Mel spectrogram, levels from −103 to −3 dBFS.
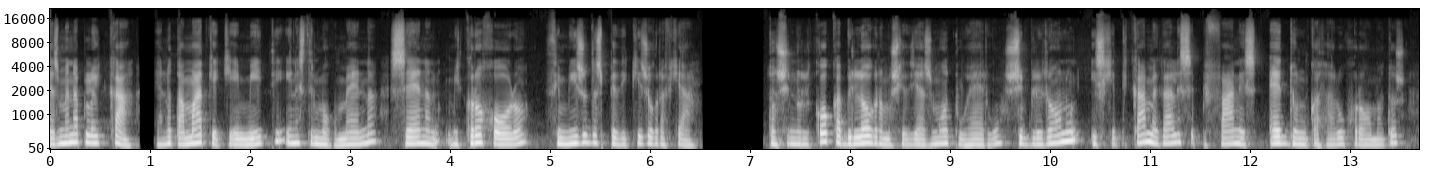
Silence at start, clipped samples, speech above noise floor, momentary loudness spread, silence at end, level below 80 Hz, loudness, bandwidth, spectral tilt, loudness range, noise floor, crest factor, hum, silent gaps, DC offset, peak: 0 s; under 0.1%; over 72 dB; 8 LU; 0.2 s; -64 dBFS; -19 LUFS; 15 kHz; -6.5 dB/octave; 2 LU; under -90 dBFS; 16 dB; none; 0.90-1.03 s, 6.52-7.12 s; under 0.1%; -2 dBFS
